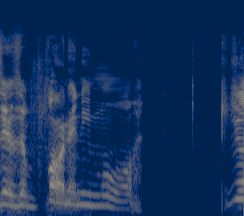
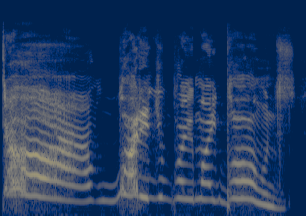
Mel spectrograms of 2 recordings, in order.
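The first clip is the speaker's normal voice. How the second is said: pained shout; 9 semitones higher, much slower than usual. A narrator's reading. Possessed man yelling at the demon for breaking bones. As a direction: yell through the pain of breaking bones.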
